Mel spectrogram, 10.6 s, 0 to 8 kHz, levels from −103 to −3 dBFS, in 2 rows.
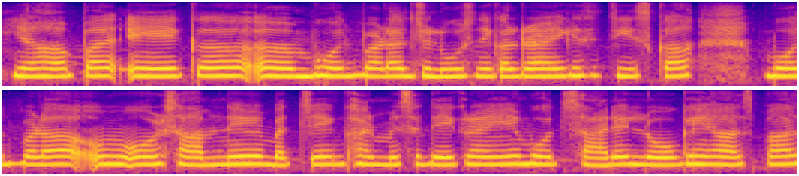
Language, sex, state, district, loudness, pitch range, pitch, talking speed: Hindi, female, Bihar, Muzaffarpur, -10 LUFS, 240-250 Hz, 245 Hz, 165 wpm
